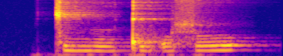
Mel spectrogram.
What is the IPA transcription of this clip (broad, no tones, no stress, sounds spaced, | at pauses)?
ǀ y ɲ øː ǃ y ʔ o ɬ oː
